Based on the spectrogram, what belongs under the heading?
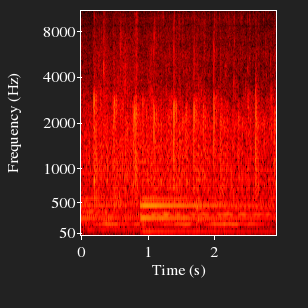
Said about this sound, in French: On peut acclamer pour la chorale.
